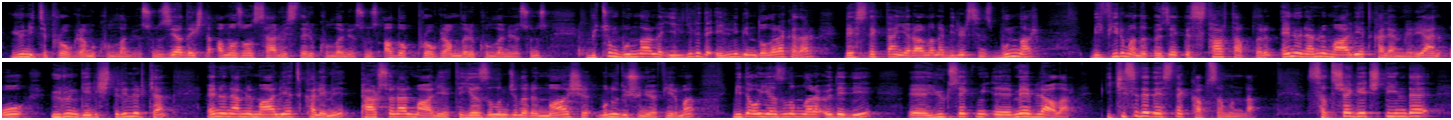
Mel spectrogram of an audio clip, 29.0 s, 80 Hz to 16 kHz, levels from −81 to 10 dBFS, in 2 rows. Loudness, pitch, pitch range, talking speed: -19 LUFS, 155 Hz, 130-180 Hz, 120 wpm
